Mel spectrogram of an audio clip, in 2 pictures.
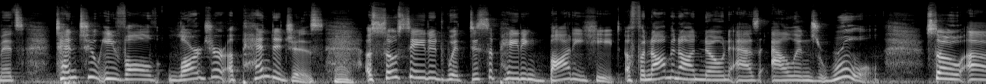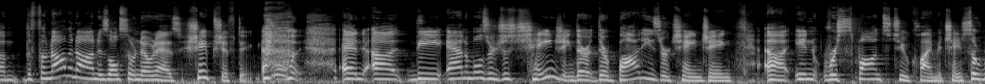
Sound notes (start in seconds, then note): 12.6 laugh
